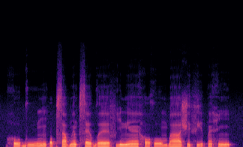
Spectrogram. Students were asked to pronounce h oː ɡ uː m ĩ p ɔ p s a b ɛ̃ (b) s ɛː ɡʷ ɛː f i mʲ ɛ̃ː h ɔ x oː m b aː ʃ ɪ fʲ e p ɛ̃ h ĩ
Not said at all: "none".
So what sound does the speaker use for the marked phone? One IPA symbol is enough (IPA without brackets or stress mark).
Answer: p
